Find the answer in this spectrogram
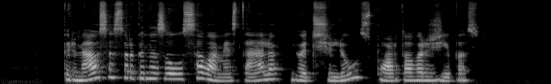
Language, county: Lithuanian, Kaunas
